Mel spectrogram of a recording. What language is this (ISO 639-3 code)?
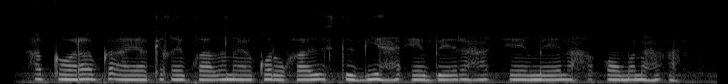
som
